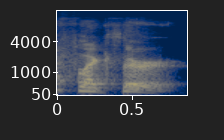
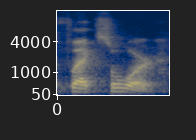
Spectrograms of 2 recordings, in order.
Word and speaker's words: flexor: decoy they got no I like how you say hip flexor because you're really pronouncing the the o r at the end yeah not flexer fle it's not a flexor it's a flexor flexor yeah yeah I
